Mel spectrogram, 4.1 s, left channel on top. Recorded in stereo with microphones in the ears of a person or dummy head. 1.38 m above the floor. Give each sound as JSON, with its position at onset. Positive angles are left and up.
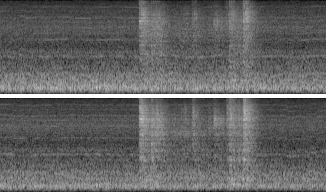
{"t": 1.7, "sound": "a cupboard door", "side_deg": -10, "distance_m": 2.5}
